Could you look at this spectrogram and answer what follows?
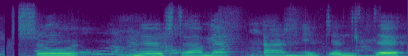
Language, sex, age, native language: Icelandic, other, 12, Icelandic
